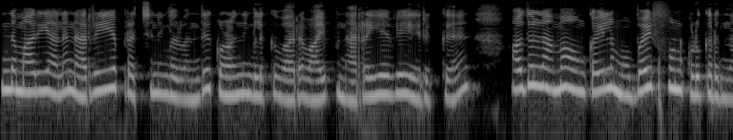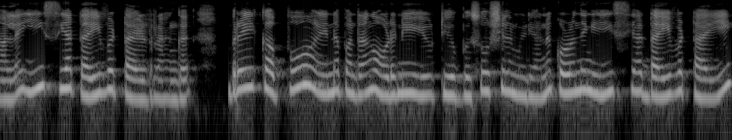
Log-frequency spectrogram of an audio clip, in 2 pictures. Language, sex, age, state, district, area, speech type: Tamil, female, 18-30, Tamil Nadu, Viluppuram, urban, spontaneous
